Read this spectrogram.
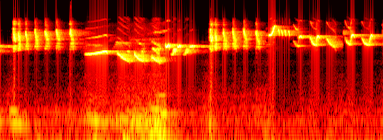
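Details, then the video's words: Lure recording of an orange-headed thrush for a stressed bird that has stopped singing: evenly spaced repeated chirps, a lower burbling warble, then another chirp series and high descending whistled notes. "pancingan Anis merah setres dan macet bunyi"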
